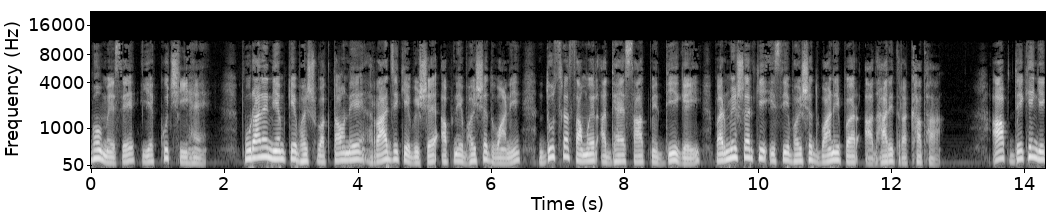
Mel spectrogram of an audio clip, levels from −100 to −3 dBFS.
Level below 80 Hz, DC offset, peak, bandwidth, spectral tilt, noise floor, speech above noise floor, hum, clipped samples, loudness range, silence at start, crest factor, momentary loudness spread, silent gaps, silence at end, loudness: -54 dBFS; under 0.1%; -2 dBFS; 11.5 kHz; -5.5 dB/octave; -63 dBFS; 43 dB; none; under 0.1%; 3 LU; 0 s; 18 dB; 9 LU; none; 0 s; -20 LUFS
